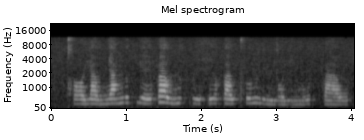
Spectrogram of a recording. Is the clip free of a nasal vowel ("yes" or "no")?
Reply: yes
